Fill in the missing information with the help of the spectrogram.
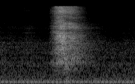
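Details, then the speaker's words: Whippet under light general anaesthetic for dental cleaning: single short, forceful, breathy snort-like burst as the endotracheal tube passes the larynx during intubation; a reflex gag/cough, normal body reaction. "we tied it okay so this is just a reaction of their body from hanging something very good exhale"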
